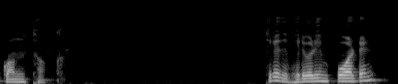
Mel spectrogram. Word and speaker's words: কন্থক: দেখো লেখা আছে চান্না বা কত্থক, দেখো চান্না বা কত্থক, ঠিক আছে। কন্থক আর কি, উচ্চারণটা হয় কন্থক, ঠিক আছে।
